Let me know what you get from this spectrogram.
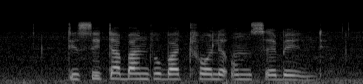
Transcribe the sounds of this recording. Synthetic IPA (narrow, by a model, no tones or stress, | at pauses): tʼisitʼaɓant͡fʼuɓatʰɔlɛʔum̩sɛɓeːntʼi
